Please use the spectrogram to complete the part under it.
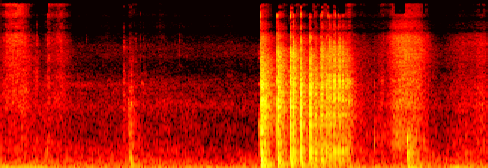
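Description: Dice clatter down through a dice tower during a savings-challenge game, a quick burst of rattling hits tumbling and settling in about a second after a quiet stretch with faint soft handling sounds.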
